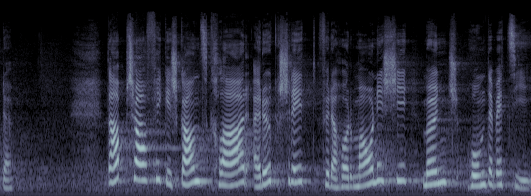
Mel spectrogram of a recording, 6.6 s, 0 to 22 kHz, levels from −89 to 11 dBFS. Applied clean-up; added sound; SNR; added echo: none; none; none; none.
